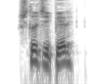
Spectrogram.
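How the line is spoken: Plain. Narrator (Russian): спросил он Гамаша

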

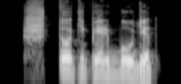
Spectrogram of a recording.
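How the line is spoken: Near-sobbing question. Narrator (Russian): чуть не с рыданием вопрошал

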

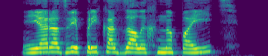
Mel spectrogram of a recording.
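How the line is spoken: Hissed through teeth. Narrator (Russian): процедил я

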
